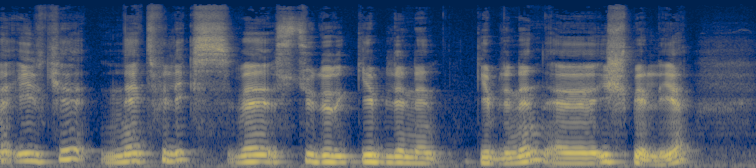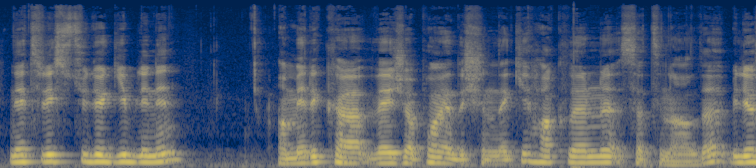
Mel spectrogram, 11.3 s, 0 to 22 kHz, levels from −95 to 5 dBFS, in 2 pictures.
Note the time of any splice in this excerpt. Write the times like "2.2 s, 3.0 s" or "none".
none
